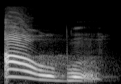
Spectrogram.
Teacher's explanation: a palavra álbum tem a sua sílaba tônica na penúltima e termina em um então aqui na penúltima eu mando o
